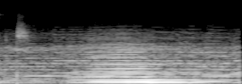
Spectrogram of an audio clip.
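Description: Slow cello music: sustained bowed notes, with a deeper note swelling in under a second in and holding.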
